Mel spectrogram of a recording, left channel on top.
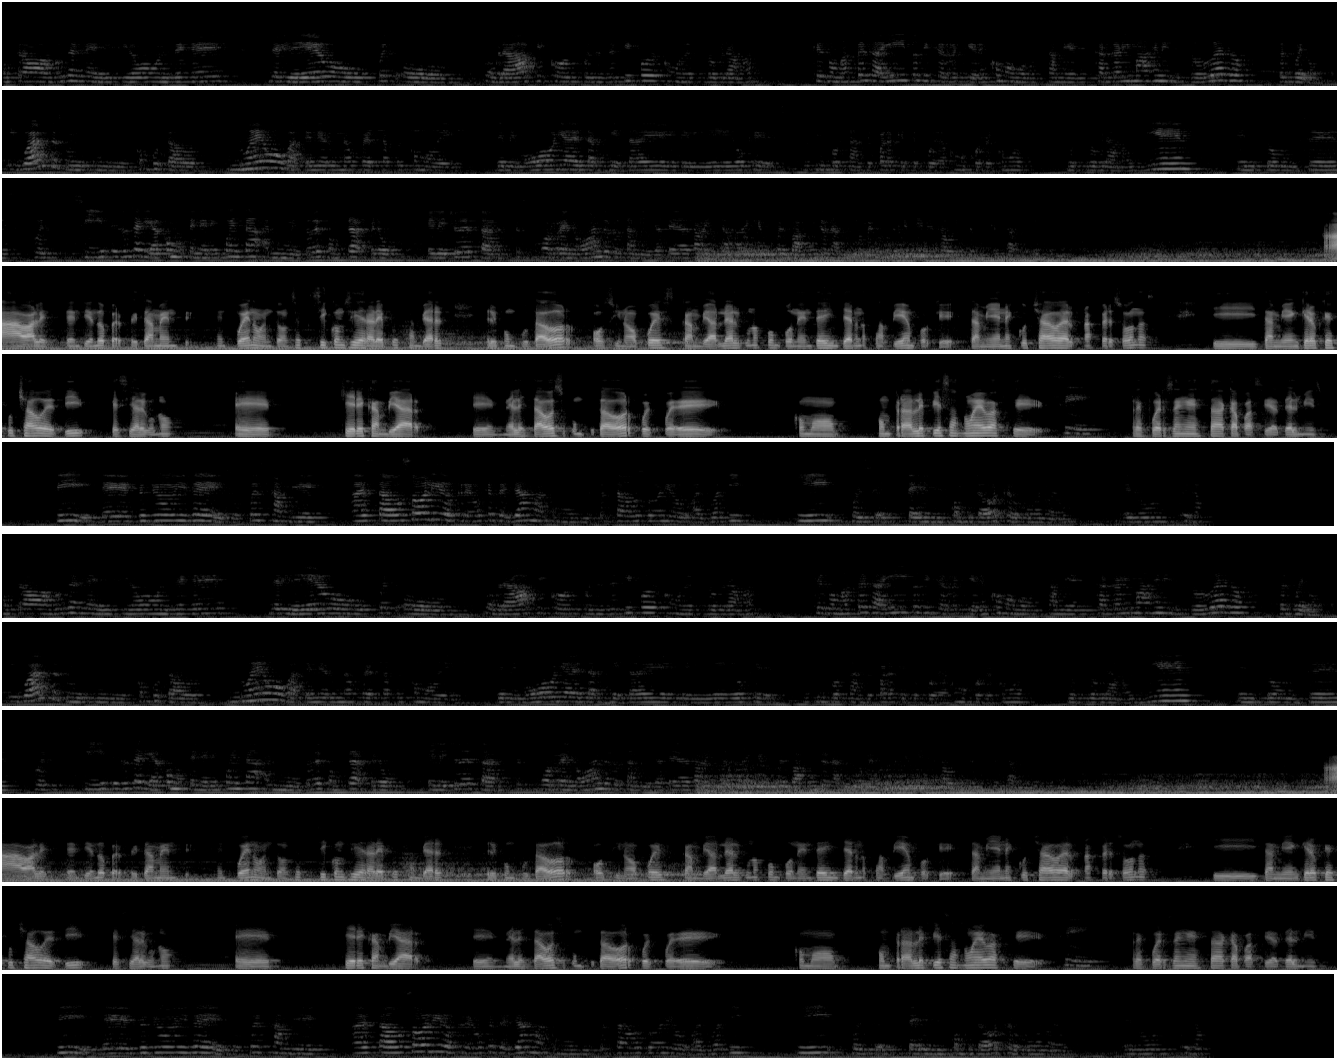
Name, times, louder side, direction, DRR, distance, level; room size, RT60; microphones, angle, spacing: voice 1, 0.0-2.2 2.7-4.4 4.8-5.3 5.5-7.5 8.1-9.0 9.4-10.8 11.1-12.4 12.8-13.1 13.4-14.5 14.8-15.3 15.6-17.0 17.5-17.8 18.3-19.2 19.4-21.0 21.5-21.9 22.9-23.0 23.4-23.5 24.2-24.5 24.8-25.2 25.7-26.7 27.0-27.2 27.5-30.6 31.0-31.6 32.1-34.2 34.4-35.4 36.1-36.2 37.0-37.1 64.0-64.3 67.3-69.0 69.2-69.9 70.3-72.5 72.9-74.1 74.7-77.3 78.0-78.3 78.7-78.8, left 1 dB, 60° left, 4.3 m, -50 dB
sound 1, 33.6-47.1, right 1 dB, 75° right, 2.2 m, -45 dB
voice 2, 39.9-41.8 42.2-44.5 44.9-51.5 52.2-54.2 54.5-55.1 55.7-56.1 56.8-57.6 58.1-60.6 61.4-61.8 62.2-63.8 64.7-66.5, left 5 dB, 80° left, 0.7 m, -32 dB
17.0 x 8.7 x 5.1 m
head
